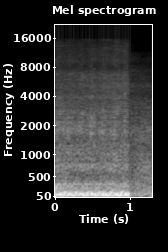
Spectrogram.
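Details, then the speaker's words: Ford 302 Windsor V8 on an engine test stand, first run after 12 years unused: deep, smooth bark on a free rev with a clean cut-off, no knocks, rattles or smoke; normal, though the water pump is suspected failing. "seen we've just given it a bit of a rev and look she's performed remarkably well after 12 years"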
